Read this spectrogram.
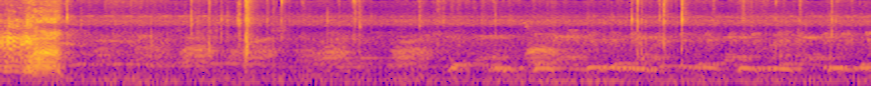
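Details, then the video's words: Crow among wild birds competing for food gives one short, loud, hoarse caw at the start, followed by a run of quiet, soft, repeated calls from other birds. "Crow Sound কাকের ডাক"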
